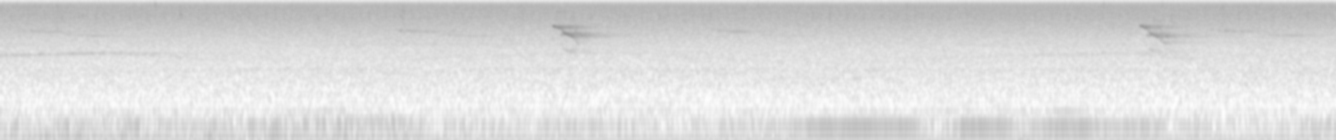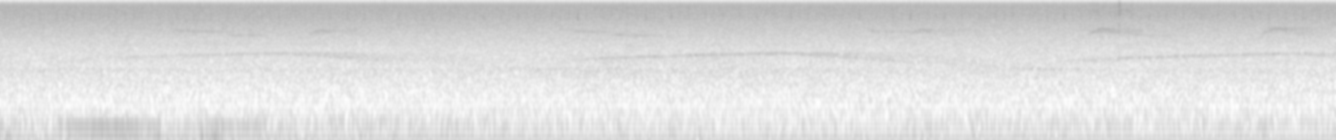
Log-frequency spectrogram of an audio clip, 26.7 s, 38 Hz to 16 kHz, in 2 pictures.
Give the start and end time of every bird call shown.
[0.13, 1.13] Black-capped Chickadee (Poecile atricapillus)
[3.73, 5.03] Black-capped Chickadee (Poecile atricapillus)
[5.43, 6.03] Northern Flicker (Colaptes auratus)
[7.03, 7.83] Black-capped Chickadee (Poecile atricapillus)
[11.23, 11.83] Northern Flicker (Colaptes auratus)
[12.13, 13.23] Black-capped Chickadee (Poecile atricapillus)
[16.23, 16.93] Eastern Phoebe (Sayornis phoebe)
[19.03, 20.03] Black-capped Chickadee (Poecile atricapillus)
[23.83, 26.63] Eastern Phoebe (Sayornis phoebe)

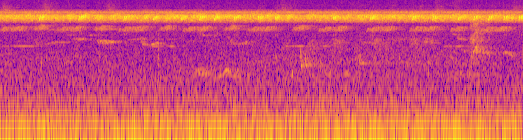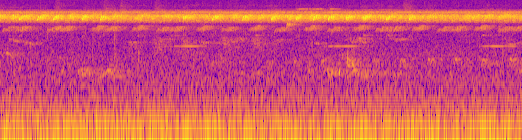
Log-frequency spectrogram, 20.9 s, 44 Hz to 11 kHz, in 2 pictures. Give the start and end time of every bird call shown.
[0.00, 20.91] Plumbeous Pigeon (Patagioenas plumbea)
[0.38, 20.91] Hauxwell's Thrush (Turdus hauxwelli)
[5.68, 6.48] Russet-backed Oropendola (Psarocolius angustifrons)
[6.48, 8.68] Gray Antbird (Cercomacra cinerascens)
[9.08, 9.98] Ash-throated Gnateater (Conopophaga peruviana)
[9.18, 10.88] Collared Trogon (Trogon collaris)
[13.58, 16.48] Gray Antbird (Cercomacra cinerascens)
[16.18, 20.91] Black-tailed Trogon (Trogon melanurus)
[16.88, 17.98] Russet-backed Oropendola (Psarocolius angustifrons)

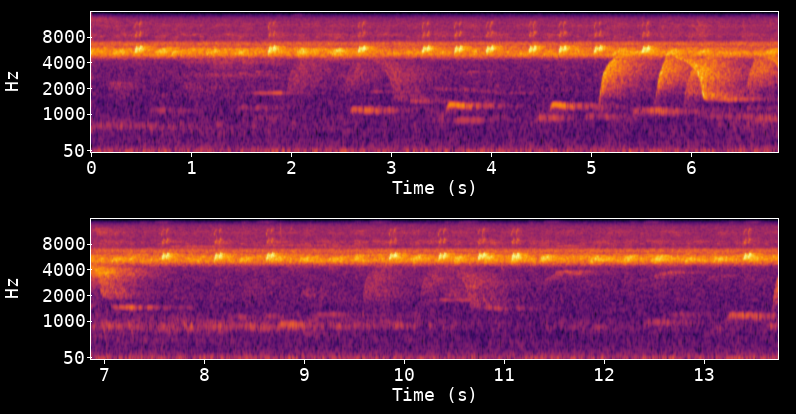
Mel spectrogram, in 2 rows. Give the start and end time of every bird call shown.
[0.00, 0.73] Gray Antbird (Cercomacra cinerascens)
[0.00, 1.93] Dusky-capped Greenlet (Pachysylvia hypoxantha)
[0.00, 13.74] Screaming Piha (Lipaugus vociferans)
[2.63, 4.73] Black-faced Antthrush (Formicarius analis)
[8.03, 9.63] Gray Antbird (Cercomacra cinerascens)
[11.13, 13.13] Yellow-margined Flycatcher (Tolmomyias assimilis)

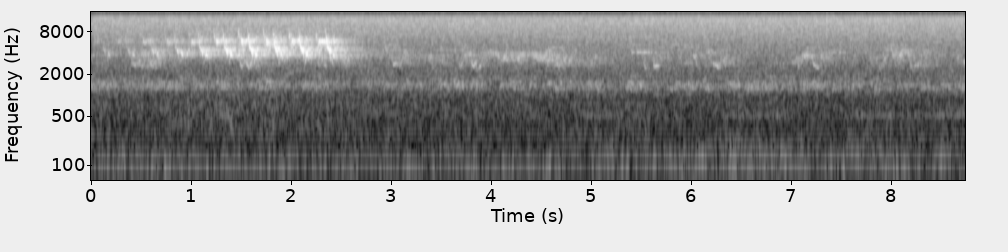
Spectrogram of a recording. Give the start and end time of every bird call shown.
[0.00, 2.95] Ovenbird (Seiurus aurocapilla)
[0.00, 8.74] American Crow (Corvus brachyrhynchos)
[0.00, 8.74] Red-eyed Vireo (Vireo olivaceus)
[0.00, 8.74] Veery (Catharus fuscescens)

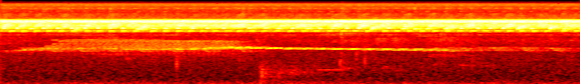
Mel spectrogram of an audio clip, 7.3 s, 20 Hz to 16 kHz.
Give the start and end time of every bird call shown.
[0.00, 3.29] Plumbeous Antbird (Myrmelastes hyperythrus)
[0.00, 7.26] Buff-breasted Wren (Cantorchilus leucotis)
[0.00, 7.26] Gray-fronted Dove (Leptotila rufaxilla)
[0.09, 5.99] Rufous-fronted Antthrush (Formicarius rufifrons)
[5.38, 7.26] Goeldi's Antbird (Akletos goeldii)

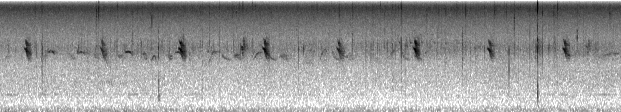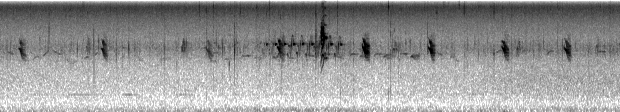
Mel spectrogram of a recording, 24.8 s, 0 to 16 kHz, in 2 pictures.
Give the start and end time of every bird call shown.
[0.52, 0.61] Hawaii Amakihi (Chlorodrepanis virens)
[0.92, 5.71] Red-billed Leiothrix (Leiothrix lutea)
[2.02, 2.12] Hawaii Amakihi (Chlorodrepanis virens)
[3.52, 3.71] Hawaii Amakihi (Chlorodrepanis virens)
[4.82, 5.51] Hawaii Amakihi (Chlorodrepanis virens)
[6.71, 7.01] Hawaii Amakihi (Chlorodrepanis virens)
[8.21, 8.41] Hawaii Amakihi (Chlorodrepanis virens)
[9.71, 9.91] Hawaii Amakihi (Chlorodrepanis virens)
[11.21, 11.41] Hawaii Amakihi (Chlorodrepanis virens)
[12.02, 14.41] Red-billed Leiothrix (Leiothrix lutea)
[12.81, 13.02] Hawaii Amakihi (Chlorodrepanis virens)
[14.41, 14.62] Hawaii Amakihi (Chlorodrepanis virens)
[16.52, 16.82] Hawaii Amakihi (Chlorodrepanis virens)
[17.21, 20.82] Red-billed Leiothrix (Leiothrix lutea)
[17.71, 19.32] Hawaii Amakihi (Chlorodrepanis virens)
[19.61, 19.82] Hawaii Amakihi (Chlorodrepanis virens)
[21.02, 21.11] Hawaii Amakihi (Chlorodrepanis virens)
[22.41, 22.61] Hawaii Amakihi (Chlorodrepanis virens)

